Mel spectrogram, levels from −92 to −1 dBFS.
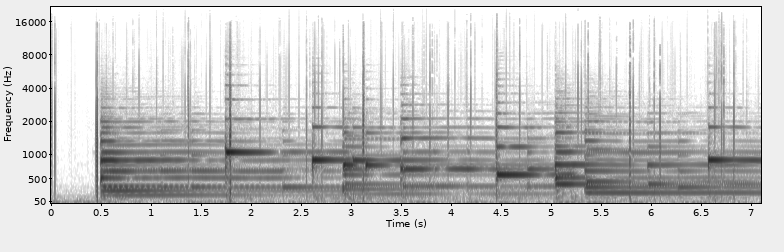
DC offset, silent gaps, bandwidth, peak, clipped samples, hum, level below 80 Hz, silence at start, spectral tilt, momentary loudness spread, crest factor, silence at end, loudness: under 0.1%; none; 18 kHz; -4 dBFS; under 0.1%; none; -58 dBFS; 0.45 s; -5.5 dB/octave; 11 LU; 22 dB; 0 s; -26 LUFS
